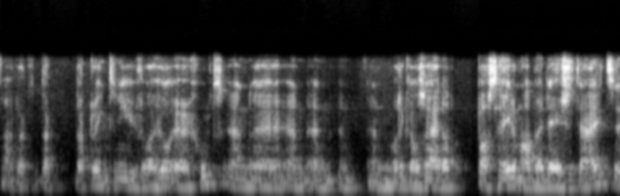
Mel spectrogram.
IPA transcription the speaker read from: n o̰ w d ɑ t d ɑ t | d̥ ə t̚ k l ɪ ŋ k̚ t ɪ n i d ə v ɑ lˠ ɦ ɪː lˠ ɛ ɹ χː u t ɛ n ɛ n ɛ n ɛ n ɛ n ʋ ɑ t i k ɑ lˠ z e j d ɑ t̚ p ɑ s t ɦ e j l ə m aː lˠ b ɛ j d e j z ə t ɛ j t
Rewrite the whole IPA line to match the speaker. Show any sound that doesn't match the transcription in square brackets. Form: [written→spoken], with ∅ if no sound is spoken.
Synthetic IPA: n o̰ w d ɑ t d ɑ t | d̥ [ə→ɑ] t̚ k l ɪ ŋ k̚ t ɪ n i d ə v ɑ lˠ ɦ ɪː lˠ ɛ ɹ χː u t ɛ n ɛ n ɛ n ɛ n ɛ n ʋ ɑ t [i→ɪ] k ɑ lˠ z [e→ɛ] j d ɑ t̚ p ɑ s t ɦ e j l ə m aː lˠ b ɛ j d e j z ə t ɛ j t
